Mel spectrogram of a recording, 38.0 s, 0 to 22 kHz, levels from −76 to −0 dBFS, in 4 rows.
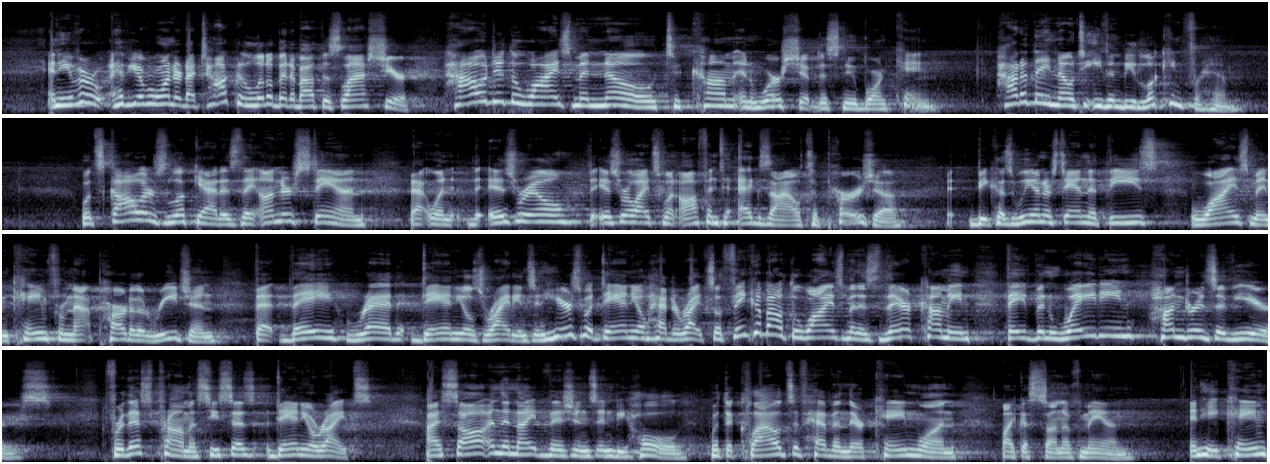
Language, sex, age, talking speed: English, male, 30-49, 200 wpm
